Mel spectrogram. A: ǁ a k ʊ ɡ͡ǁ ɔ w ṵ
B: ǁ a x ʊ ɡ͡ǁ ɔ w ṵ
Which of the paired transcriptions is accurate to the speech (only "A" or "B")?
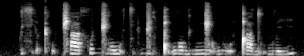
B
